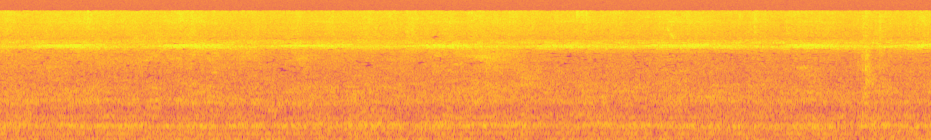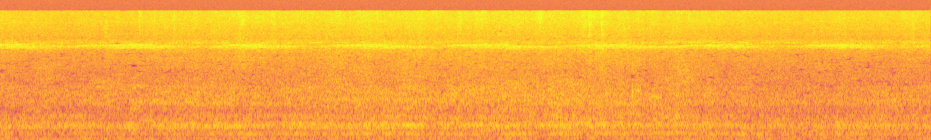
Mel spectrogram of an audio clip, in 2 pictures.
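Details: Many bees feeding on a flowering ora-pro-nobis plant in the morning; a dense, continuous low buzzing hum from numerous bees with overlapping wingbeats, steady throughout, with a faint high whine above.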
